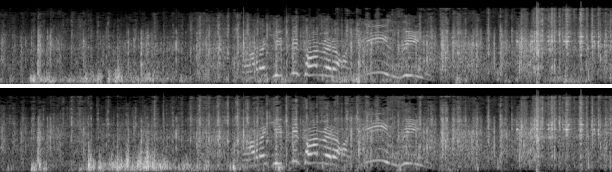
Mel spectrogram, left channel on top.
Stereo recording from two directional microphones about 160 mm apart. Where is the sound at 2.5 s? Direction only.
60° right (ahead or behind).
